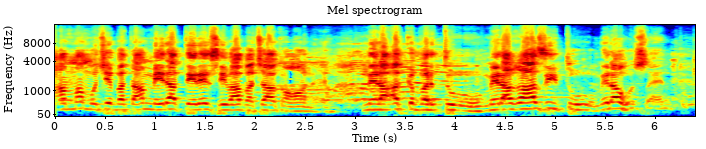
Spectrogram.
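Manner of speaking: slow, drawn-out acted lament; tearful cry, retold. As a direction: draw out each phrase like a grieving plea. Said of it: "रो के कहा".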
